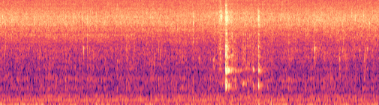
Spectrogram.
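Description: Johnny cakes frying in hot oil, a steady low sizzle. About three seconds in there is a short sharp clink with a brief ring, followed by a smaller tick.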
